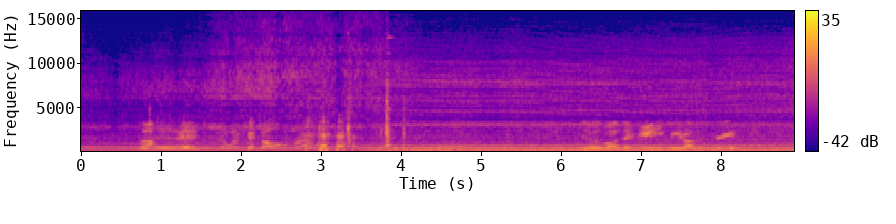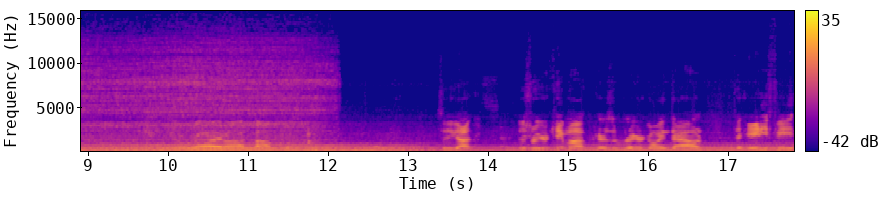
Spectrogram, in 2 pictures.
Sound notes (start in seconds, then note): 4.5 chuckling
